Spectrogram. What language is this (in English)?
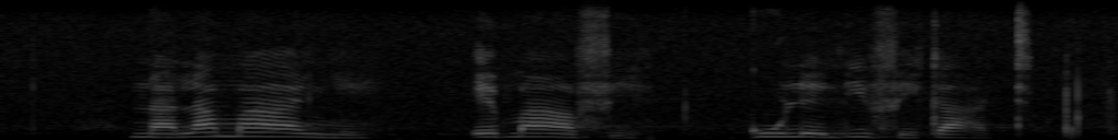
Swati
